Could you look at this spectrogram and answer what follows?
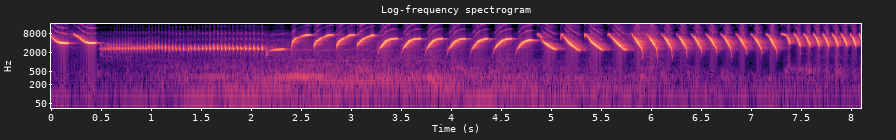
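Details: Canary singing: a falling sweep, a fine fast trill, then a long series of arched whistled notes that quicken toward the end into a rapid, even run.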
